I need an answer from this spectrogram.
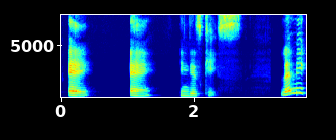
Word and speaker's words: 의: When 으이 is used as apostrophe s in English as a possessive marker, it's usually pronounced as 에.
